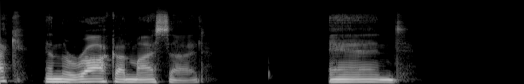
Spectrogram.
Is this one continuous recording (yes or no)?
yes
